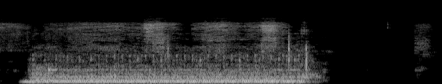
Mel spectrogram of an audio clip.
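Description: Small airbrush air compressor's electric motor running with a steady hum and hiss of air, starting just after the start and cutting off abruptly about three seconds in.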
